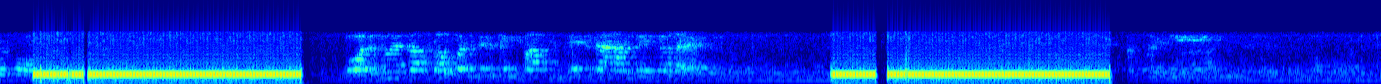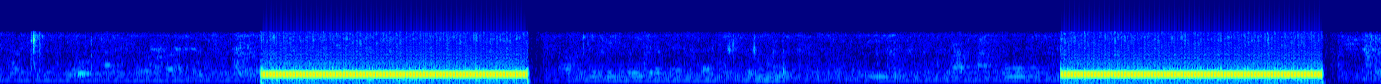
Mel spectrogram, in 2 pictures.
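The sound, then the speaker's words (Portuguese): A steady telephone line tone plays while a call is being transferred. Four loud, unchanging beeps of about two seconds each alternate with quieter gaps that carry faint, low sounds. “Transferindo a sua ligação. Por favor, aguarde.”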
